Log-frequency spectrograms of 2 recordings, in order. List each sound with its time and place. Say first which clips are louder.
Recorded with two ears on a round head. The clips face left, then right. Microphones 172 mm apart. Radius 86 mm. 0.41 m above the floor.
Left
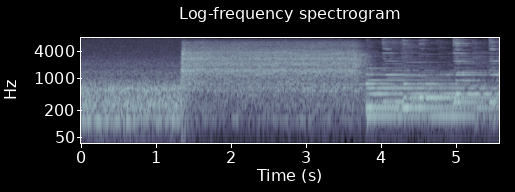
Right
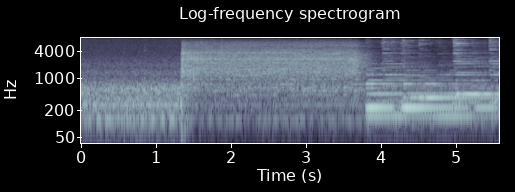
1.3 s a hiss: right 1 dB; 30° right (ahead or behind), 1.8 m
3.8 s a guitar: right 4 dB; 25° right (ahead or behind), 1.2 m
